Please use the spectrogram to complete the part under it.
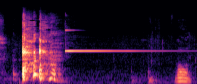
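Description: A person coughs in a short series of harsh bursts, followed by a sustained high-pitched ding that rings on and slowly fades, with a brief voiced sound near the end.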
